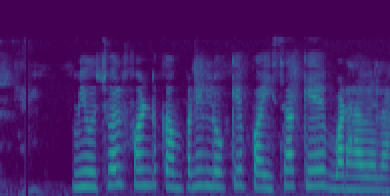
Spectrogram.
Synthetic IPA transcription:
mjut͡ʃʋəlfəɳɖkəmpnilokepəjsakebəɽ̤aʋela

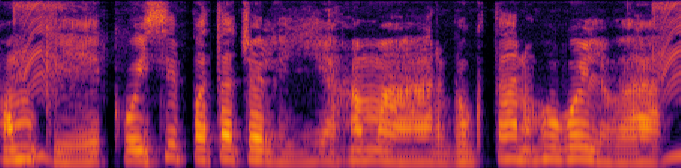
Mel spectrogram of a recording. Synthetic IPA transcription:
həmkekoːisepət̪at͡ʃəliɦəmaːɾbʱʊɡt̪aːnɦoɡəɪlbʱa

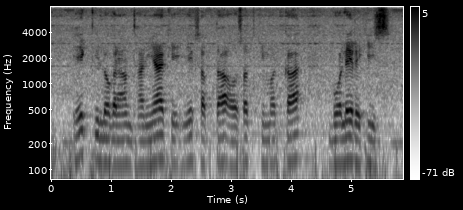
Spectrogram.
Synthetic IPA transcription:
eːkːiloɡɾaːmd̪ʱənijakeeːksəp̚t̪aɔsət̪kimːət̪ka | boːleɾəɦiːs

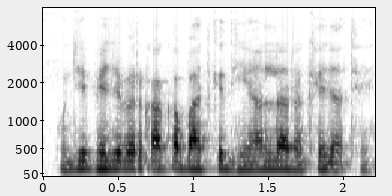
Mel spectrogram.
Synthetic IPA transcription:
mʊd͡ʒʱebʱeːd͡ʒepɐɾkaːkabaːt̪ked̪ʱijãːllaɾɐkʰed͡ʒaːt̪eː

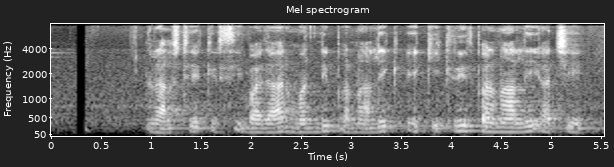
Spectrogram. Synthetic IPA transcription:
ɾasʈɾijəkiɾsibaːd͡ʒaːɾmənd̪ipəɾna̰ːlikekːikɾit̪pəɾnaːliʔə̰t͡ʃʰi

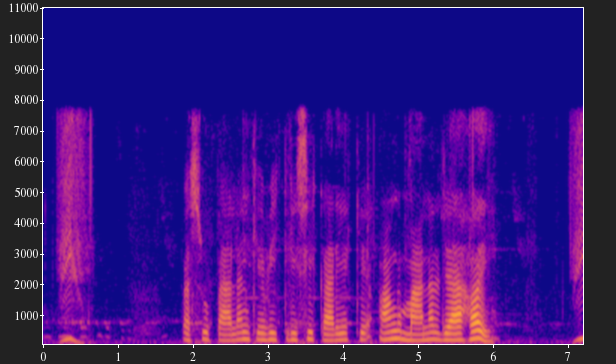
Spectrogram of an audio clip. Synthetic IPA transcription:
pəsupalənkebʱikɾisikaɾjəkeəŋɡmanəld͡ʒaɦəj

